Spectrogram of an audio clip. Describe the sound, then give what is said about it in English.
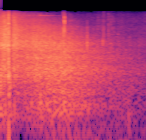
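Gunfire during a military combined arms live fire exercise comes as a loud, dense crackling roar with no clearly separate shots, slowly fading over about two seconds. “Division Air Assault conduct a combined arms live fire exercise.”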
